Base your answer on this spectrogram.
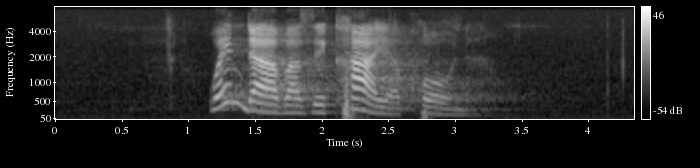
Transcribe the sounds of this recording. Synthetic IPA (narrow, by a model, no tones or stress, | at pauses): wɛndʱaɓazɛkʰajakʰɔːna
